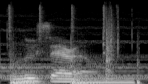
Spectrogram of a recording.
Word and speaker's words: Lucero: Lucero.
